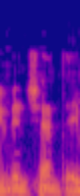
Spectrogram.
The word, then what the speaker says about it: Vincente: If I was in Italy, it'd be Vincente. But Vincent's fine.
